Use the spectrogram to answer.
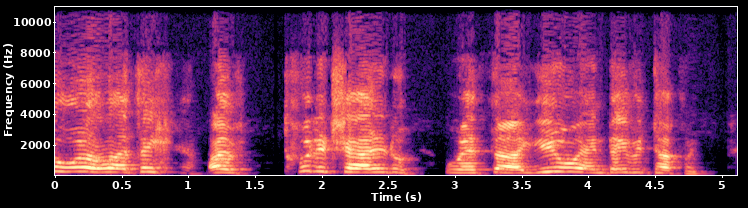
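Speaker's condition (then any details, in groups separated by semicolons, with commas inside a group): Cerebral palsy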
